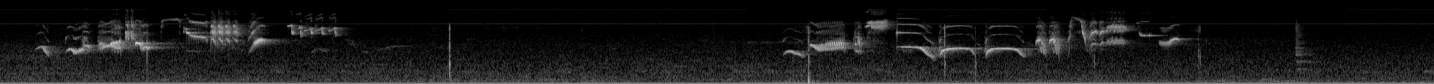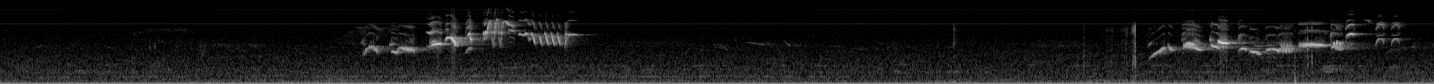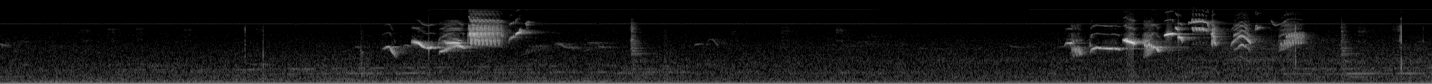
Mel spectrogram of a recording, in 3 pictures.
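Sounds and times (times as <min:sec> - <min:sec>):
songbird singing: 0:00.0 - 0:43.0.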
